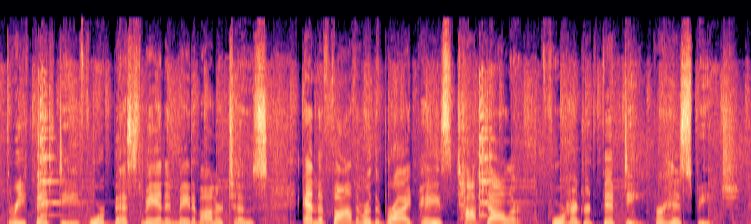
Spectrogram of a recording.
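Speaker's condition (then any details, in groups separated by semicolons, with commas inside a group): No condition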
